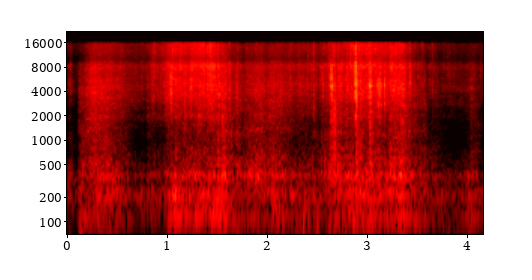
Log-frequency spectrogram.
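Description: Hands crushing and crumbling a pile of dry soap chunks: a continuous crunchy crackling, with a few sharper cracks about three seconds in, dying away near the end.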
